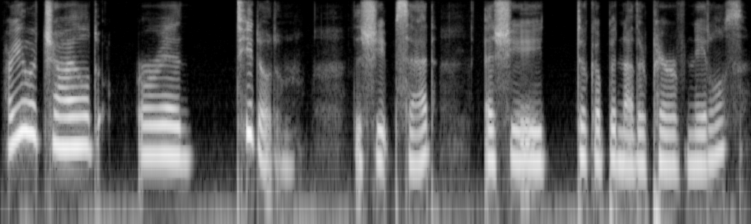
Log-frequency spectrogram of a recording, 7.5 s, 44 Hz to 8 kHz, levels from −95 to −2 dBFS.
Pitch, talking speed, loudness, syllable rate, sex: 215 Hz, 145 wpm, -17 LUFS, 4.2 syllables/s, female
